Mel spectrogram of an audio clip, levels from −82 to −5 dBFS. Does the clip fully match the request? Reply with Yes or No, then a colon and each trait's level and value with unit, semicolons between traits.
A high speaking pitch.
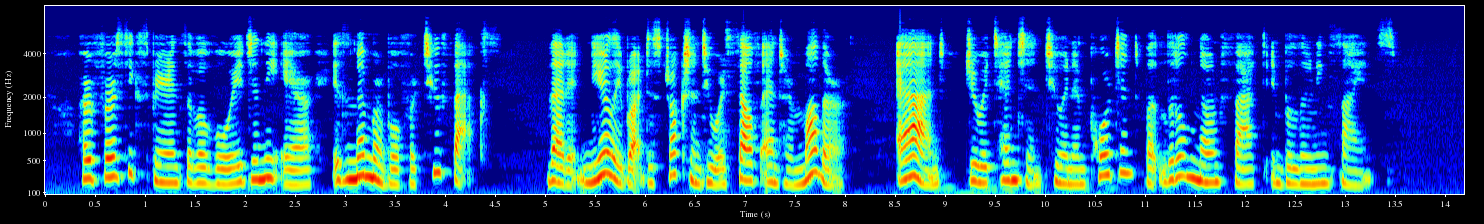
Yes: high, 210 Hz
